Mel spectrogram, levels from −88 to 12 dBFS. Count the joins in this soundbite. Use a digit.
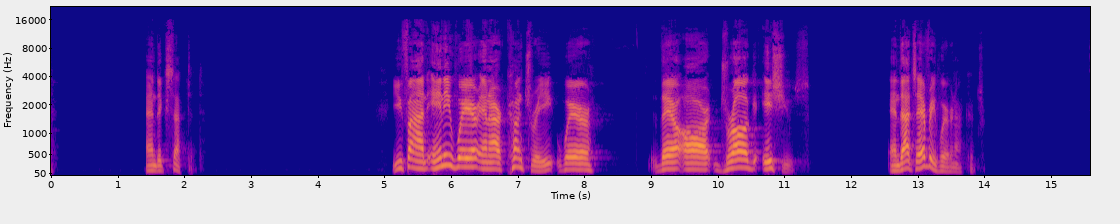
0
